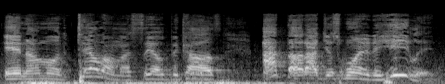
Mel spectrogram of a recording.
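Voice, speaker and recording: A woman with a high, gravelly voice gives spontaneous personal testimony as a church member into a handheld or stage microphone, speaking at normal speed with a little hiss or hum. A missing front tooth gives her speech a gap-toothed sound. She tells her story in an emphatic, folksy, animated way.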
